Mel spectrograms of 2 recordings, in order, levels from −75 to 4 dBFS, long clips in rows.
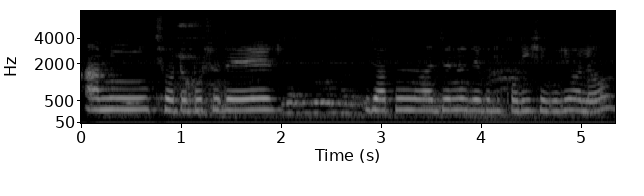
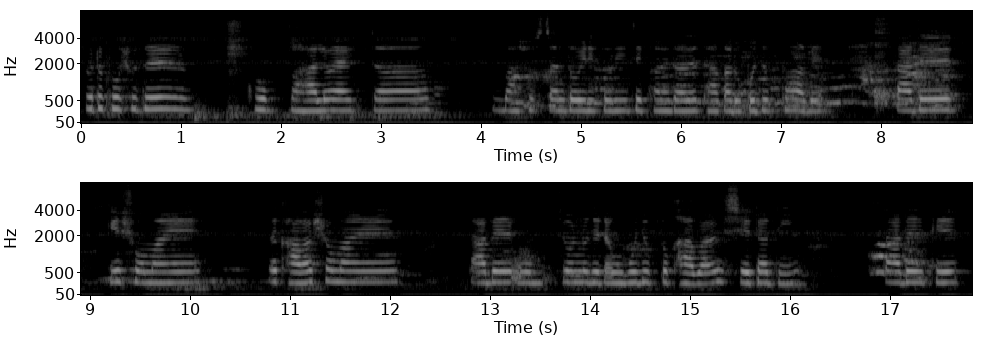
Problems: constant background noise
